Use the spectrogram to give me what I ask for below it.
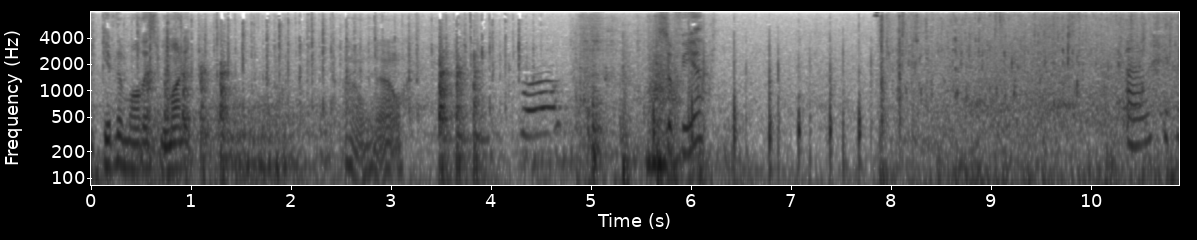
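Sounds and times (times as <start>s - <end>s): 
steady rain: 0.0s - 4.8s, 7.9s - 10.8s
speech: 0.1s - 1.5s, 2.6s - 6.3s, 10.4s - 10.8s.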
